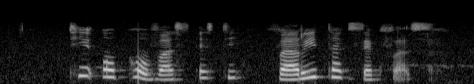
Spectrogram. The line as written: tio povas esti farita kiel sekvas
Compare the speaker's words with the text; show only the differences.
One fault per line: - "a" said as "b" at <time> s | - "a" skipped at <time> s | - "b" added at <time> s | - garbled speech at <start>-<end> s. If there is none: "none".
- "kiel" skipped at 3.4 s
